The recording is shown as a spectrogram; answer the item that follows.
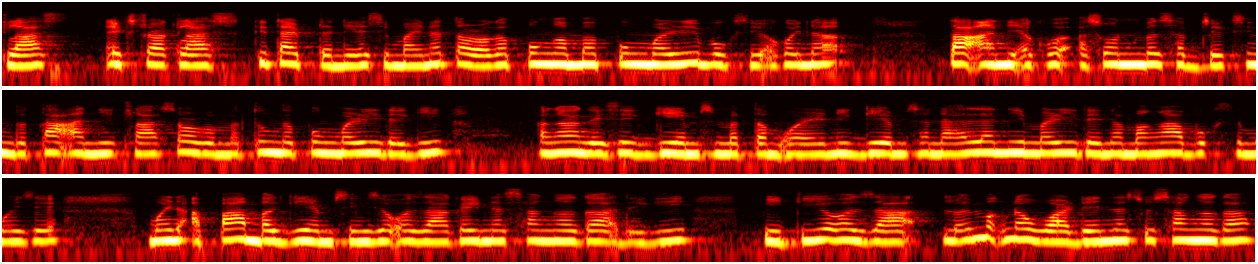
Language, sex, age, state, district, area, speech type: Manipuri, female, 18-30, Manipur, Imphal West, urban, spontaneous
